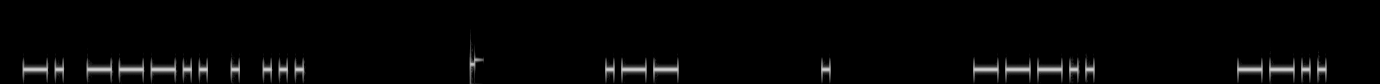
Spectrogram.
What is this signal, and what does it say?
Morse code, heard as a keyed tone, about 15 wpm, spaced as for 8 wpm, 700 Hz. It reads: N8ES WE8Z
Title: USA Call Signs - 4 Characters - 6x Character Spacing - 15wpm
